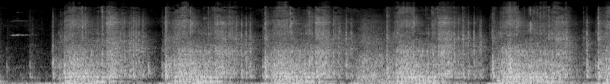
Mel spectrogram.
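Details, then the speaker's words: Ryobi BR42 backpack blower, sat one to two years, fuel lines mixed up so the engine kept running out of fuel. It surges and sags roughly once a second instead of holding speed. Fuel starvation from reversed fuel lines. "it was running out i think that's what happened sorry so now we are pulling it more from here"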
